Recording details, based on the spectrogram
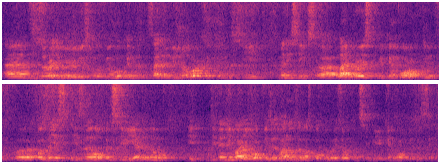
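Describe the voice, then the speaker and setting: A man's voice: mid-range voice, fast, few pauses, mellow. Man lecturing in a very echoey hall. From Singapore. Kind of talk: technical lecture with slides. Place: lecture room, indoors. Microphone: far from the mouth, room pickup. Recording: echoey hall, distant mic, faint noise.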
